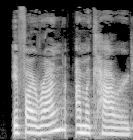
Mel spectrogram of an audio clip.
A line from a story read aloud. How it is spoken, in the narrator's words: he said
